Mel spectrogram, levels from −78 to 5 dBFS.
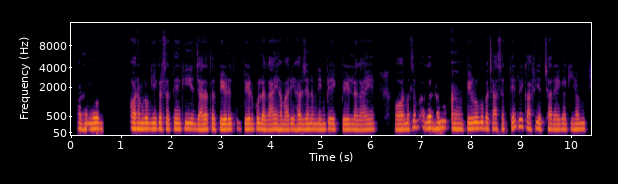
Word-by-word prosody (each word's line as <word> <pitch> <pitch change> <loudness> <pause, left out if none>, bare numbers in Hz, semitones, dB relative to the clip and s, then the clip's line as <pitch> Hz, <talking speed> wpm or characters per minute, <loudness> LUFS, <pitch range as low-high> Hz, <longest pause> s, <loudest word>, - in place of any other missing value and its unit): और 140 - 0
हम 140 - -1
लोग 145 -1 +3 0.6
और 150 -1 +4
हम 145 -1 +4
लोग 145 -1 +3
ये 145 - +3
कर 150 - +3
सकते 140 +1 -1
हैं 140 - +2
कि 145 +2 -1
ज़्यादातर 135 +1 +1
पेड़ 135 0 +4 0.2
पेड़ 140 0 +3
को 145 - 0
लगाएँ 130 0 +1
हमारी 130 +1 0
हर 135 +1 0
जन्मदिन 135 -1 0
पे 140 -1 0
1 135 0 -7
पेड़ 135 -1 +1
लगाएँ 130 +1 -2 0.5
और 130 0 +2
मतलब 175 +7 -3
अगर 155 -2 +2
हम 160 +2 +2 0.4
अ, - - -2
पेड़ों 150 0 +4
को 160 - +2
बचा 145 -1 -1
सकते 140 +1 -3
हैं 175 - -1
तो 195 - -2
ये 195 - -1
काफ़ी 155 -3 -2
अच्छा 140 0 -3
रहेगा 135 0 -2
कि 140 - -5
हम 140 +1 -1
140 Hz, 230 wpm, -23 LUFS, 135-145 Hz, 0.6 s, और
